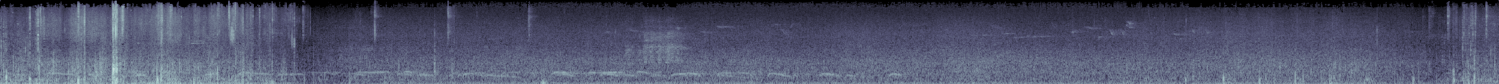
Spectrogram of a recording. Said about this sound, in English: That's much better. Left the road behind me and I'm walking along the seawall next to the sea.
